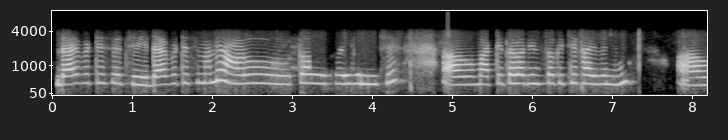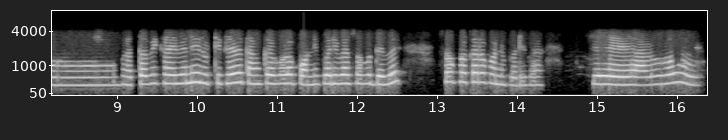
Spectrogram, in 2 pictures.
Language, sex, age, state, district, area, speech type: Odia, female, 18-30, Odisha, Bhadrak, rural, conversation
